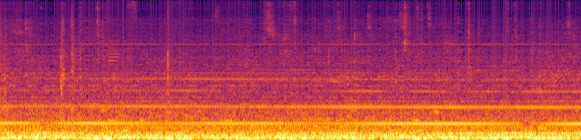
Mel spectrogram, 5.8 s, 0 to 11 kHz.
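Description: Cabin of an Airbus A321-200 taxiing: a steady low rumble with a steady engine whine over it, and a few faint ticks.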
